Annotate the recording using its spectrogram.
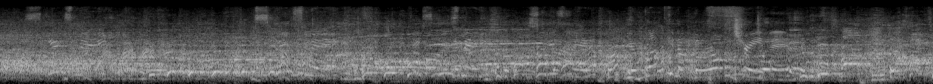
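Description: A large crowd cheers and laughs in a big hall.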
